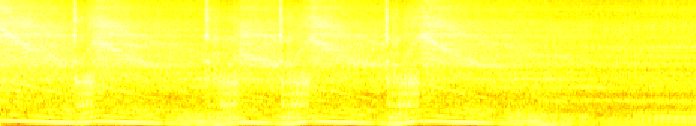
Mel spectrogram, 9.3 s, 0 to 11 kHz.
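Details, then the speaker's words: Turbo Miata first start after finishing 3-inch exhaust, untuned and base timing unchecked: revs rise and fall unevenly, hanging on the way down; runs rough, needs injectors, wideband and tuning. "she runs. She doesn't run the greatest. Needs a lot of tuning,"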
